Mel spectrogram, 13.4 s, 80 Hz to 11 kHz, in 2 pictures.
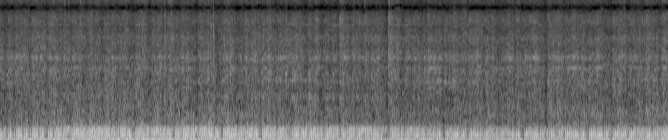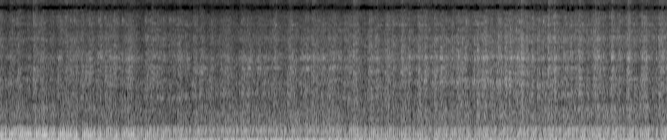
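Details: Yamaha RX1 1000cc four-stroke snowmobile, sat six years, first start after ultrasonic carb cleaning and new fuel bungs, starting instantly: strong even low-pitched idle holding steady without stumbling or hunting, running cleanly.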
